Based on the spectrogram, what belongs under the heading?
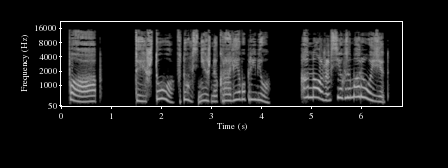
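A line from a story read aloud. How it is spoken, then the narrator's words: Child's shrill squeal from behind. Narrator (Russian): Взвизгнула за спиной моя дочь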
